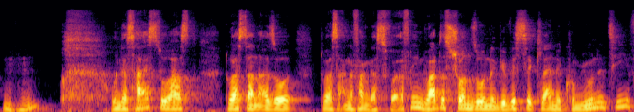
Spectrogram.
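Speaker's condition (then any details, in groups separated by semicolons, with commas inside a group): No condition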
